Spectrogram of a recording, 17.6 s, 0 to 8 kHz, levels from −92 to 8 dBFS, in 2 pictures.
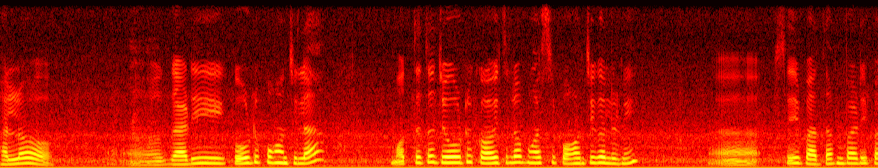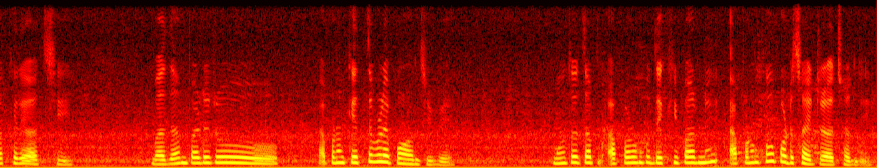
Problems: constant background noise, background conversations at intervals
